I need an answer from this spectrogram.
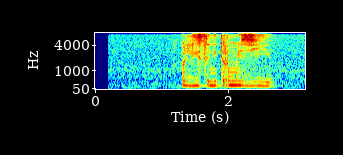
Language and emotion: Russian, angry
